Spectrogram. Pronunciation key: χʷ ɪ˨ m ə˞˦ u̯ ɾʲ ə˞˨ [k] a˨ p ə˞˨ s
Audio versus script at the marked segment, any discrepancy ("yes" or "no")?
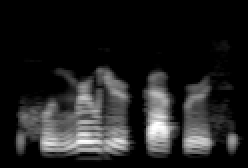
no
